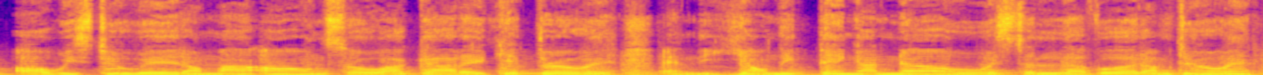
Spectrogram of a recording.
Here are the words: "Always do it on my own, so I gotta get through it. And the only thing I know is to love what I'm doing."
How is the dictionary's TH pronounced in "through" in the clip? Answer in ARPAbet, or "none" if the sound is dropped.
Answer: TH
